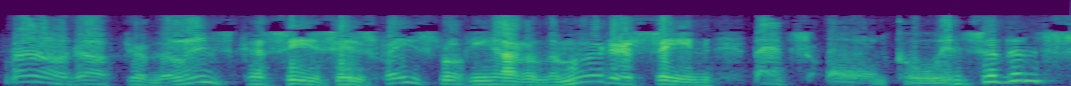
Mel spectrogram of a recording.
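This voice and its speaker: A man's voice: fairly high pitch, very animated, moderate pace, creaky, breathy edge, full character voice. A man playing a suspicious American prosecutor in an old radio drama, with an insistent, argumentative manner. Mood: insistent, accusing. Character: pushy, suspicious male prosecutor hunting a killer. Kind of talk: 1980s radio drama acting. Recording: dull, band-limited old radio broadcast.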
